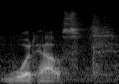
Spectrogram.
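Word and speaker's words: Wodehouse: It looks like Woodhouse, but I think it's pronounced Woodhouse.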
